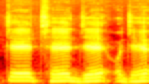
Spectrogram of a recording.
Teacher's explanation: च वर्ग वाले हैं दोस्तों वे जो तालव्य से बोले जाते हैं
